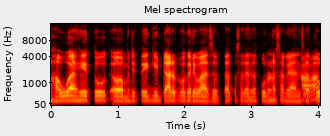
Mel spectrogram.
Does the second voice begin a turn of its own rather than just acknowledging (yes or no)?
no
